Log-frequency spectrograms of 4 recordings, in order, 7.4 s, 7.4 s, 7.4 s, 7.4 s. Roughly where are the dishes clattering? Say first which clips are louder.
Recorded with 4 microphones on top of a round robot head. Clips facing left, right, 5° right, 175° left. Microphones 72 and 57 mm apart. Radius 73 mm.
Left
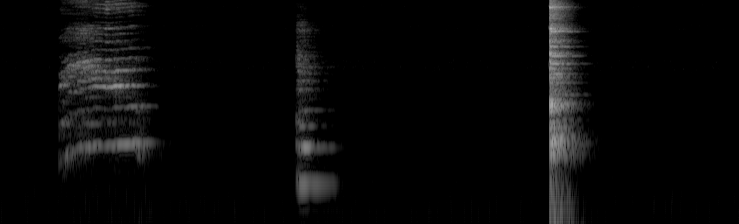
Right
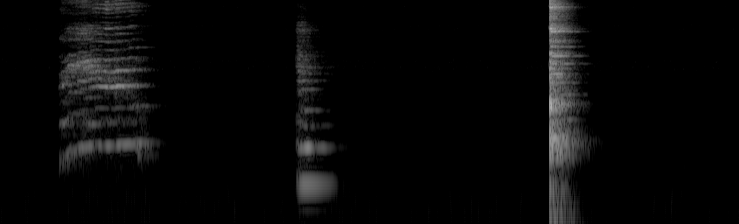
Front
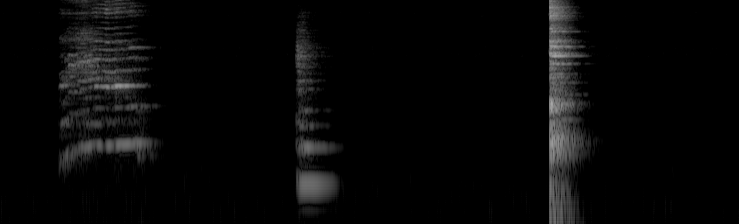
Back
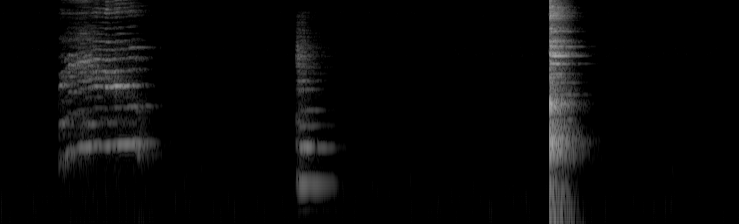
Right 1 dB, back 1 dB; behind right.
